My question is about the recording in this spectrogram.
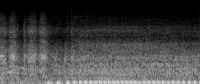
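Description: Benelli motorcycle engine catching about half a second in and settling into a steady, fast-pulsing idle.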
